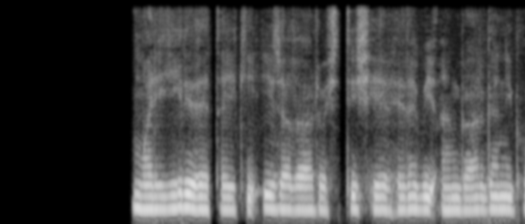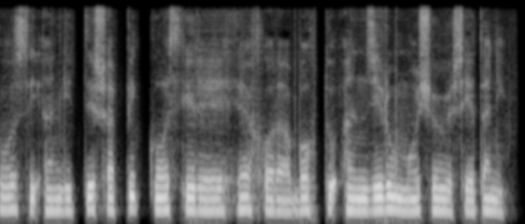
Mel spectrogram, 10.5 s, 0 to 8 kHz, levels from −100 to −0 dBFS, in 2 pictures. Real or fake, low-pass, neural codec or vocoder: fake; 7.2 kHz; codec, 16 kHz, 2 kbps, X-Codec, WavLM features, trained on Multilingual LibriSpeech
